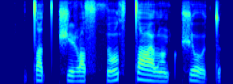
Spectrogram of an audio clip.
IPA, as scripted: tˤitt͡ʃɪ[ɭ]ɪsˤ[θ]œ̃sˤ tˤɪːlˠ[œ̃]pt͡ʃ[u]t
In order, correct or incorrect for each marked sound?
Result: correct, correct, correct, incorrect: o

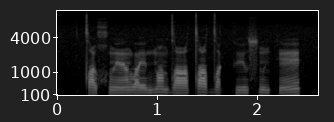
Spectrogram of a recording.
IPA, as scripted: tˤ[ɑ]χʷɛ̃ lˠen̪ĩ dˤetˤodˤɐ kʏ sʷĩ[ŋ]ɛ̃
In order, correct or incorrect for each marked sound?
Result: incorrect: ɐ, incorrect: k

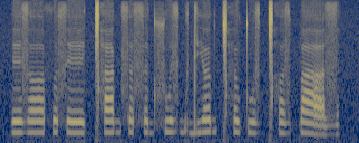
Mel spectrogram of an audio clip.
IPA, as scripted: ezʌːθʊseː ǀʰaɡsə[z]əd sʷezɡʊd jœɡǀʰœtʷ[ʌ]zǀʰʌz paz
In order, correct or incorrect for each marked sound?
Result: incorrect: s, correct

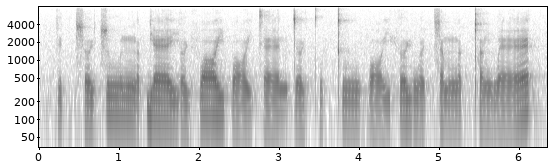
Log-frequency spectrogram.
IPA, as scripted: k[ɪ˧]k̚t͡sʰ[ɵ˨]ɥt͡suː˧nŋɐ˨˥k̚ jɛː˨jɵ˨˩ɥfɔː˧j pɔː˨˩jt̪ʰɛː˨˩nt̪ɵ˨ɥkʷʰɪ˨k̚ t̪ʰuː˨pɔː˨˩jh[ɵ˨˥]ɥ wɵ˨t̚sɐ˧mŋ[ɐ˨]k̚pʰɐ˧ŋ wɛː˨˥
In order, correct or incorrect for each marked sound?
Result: incorrect: ɪ˨˥, correct, incorrect: ɵ˧, incorrect: ɐ˧

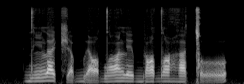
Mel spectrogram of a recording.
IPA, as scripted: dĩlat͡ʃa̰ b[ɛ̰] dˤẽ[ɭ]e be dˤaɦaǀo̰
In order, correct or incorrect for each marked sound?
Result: correct, incorrect: l

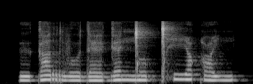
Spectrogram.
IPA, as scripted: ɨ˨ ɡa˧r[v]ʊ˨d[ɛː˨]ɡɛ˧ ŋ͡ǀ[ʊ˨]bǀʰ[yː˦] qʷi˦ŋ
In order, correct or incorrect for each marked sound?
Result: correct, correct, incorrect: ʊ˧, incorrect: iː˦

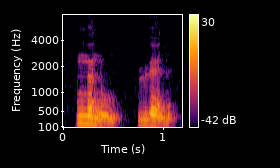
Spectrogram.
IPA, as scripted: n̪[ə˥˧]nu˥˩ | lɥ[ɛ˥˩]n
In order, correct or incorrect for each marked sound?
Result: correct, correct

